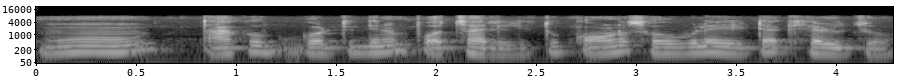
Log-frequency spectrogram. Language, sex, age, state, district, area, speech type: Odia, male, 18-30, Odisha, Malkangiri, urban, spontaneous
